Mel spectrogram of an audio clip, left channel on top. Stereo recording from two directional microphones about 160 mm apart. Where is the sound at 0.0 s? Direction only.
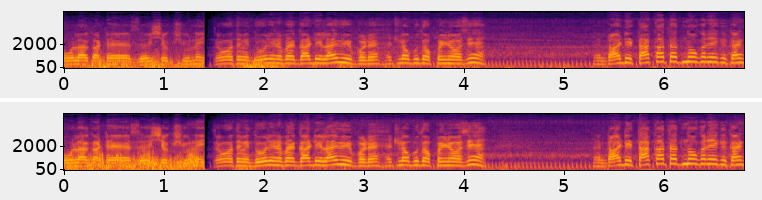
Centre (ahead or behind).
